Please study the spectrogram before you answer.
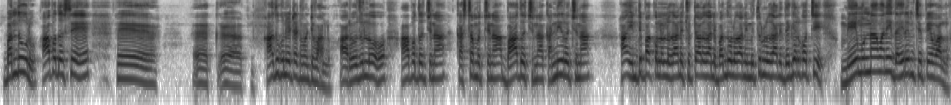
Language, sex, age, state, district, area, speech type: Telugu, male, 30-45, Telangana, Sangareddy, rural, spontaneous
